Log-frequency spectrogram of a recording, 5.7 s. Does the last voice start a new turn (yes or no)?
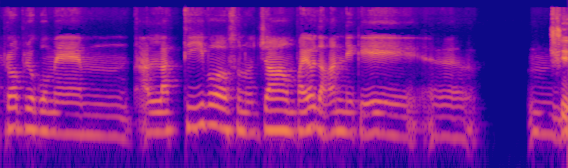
yes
